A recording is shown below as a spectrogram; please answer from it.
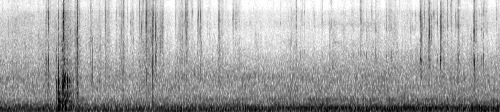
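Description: Small clicks and rustles of hands unhooking a lure from a small spotted seatrout in a kayak, over a steady low rumble. A brief louder sound comes about a second in, and a low steady hum joins about halfway through.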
